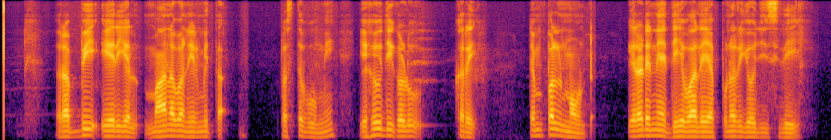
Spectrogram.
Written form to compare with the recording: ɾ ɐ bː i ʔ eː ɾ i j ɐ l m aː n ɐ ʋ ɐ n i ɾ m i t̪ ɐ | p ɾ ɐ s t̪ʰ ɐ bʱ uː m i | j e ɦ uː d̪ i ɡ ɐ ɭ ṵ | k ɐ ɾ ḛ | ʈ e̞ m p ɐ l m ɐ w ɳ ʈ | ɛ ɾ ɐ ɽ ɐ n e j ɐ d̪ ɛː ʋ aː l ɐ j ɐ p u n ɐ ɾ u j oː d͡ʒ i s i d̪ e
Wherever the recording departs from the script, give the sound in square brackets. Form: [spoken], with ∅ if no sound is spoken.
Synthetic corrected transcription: ɾ ɐ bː i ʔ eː ɾ i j ɐ l m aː n ɐ ʋ ɐ n i ɾ m i t̪ ɐ | p ɾ ɐ s [t̪] ɐ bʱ uː m i | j e ɦ uː d̪ i ɡ ɐ ɭ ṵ | k ɐ ɾ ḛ | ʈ e̞ m p ɐ l m ɐ w ɳ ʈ | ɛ ɾ ɐ ɽ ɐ n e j ɐ d̪ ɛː ʋ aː l ɐ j ɐ p u n ɐ ɾ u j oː d͡ʒ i s i d̪ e

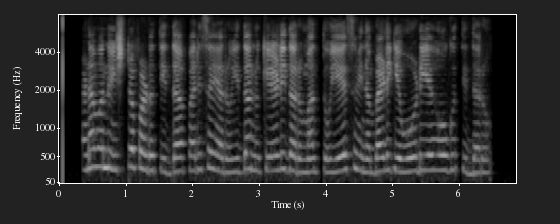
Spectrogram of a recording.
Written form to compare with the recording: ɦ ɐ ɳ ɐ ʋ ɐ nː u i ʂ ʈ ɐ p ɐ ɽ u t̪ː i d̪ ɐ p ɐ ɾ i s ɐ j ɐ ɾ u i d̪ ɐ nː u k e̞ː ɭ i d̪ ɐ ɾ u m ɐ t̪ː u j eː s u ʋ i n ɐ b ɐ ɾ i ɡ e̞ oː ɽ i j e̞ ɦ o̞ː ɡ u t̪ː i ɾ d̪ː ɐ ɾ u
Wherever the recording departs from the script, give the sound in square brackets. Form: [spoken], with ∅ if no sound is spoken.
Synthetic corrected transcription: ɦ ɐ ɳ ɐ ʋ ɐ nː u i ʂ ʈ ɐ p ɐ ɽ u t̪ː i [d̪ː] ɐ p ɐ ɾ i s ɐ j ɐ ɾ u i d̪ ɐ nː u k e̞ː ɭ i d̪ ɐ ɾ u m ɐ t̪ː u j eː s u ʋ i n ɐ b ɐ [ɭ] i ɡ e̞ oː ɽ i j e̞ ɦ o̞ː ɡ u t̪ː i [∅] d̪ː ɐ ɾ u

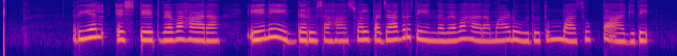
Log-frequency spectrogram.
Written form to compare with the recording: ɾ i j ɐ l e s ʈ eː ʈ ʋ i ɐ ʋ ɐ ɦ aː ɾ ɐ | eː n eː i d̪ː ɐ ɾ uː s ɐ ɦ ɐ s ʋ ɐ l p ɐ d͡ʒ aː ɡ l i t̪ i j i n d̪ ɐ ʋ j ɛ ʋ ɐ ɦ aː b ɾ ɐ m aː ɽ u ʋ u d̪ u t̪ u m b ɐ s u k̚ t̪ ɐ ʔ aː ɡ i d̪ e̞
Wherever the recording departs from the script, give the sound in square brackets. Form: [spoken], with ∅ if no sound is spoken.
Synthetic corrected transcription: ɾ i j ɐ l e s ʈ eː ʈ ʋ [j] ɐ ʋ ɐ ɦ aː ɾ ɐ | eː n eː i d̪ː ɐ ɾ uː s ɐ ɦ ɐ s ʋ ɐ l p ɐ d͡ʒ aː ɡ [ɾ] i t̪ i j i n d̪ ɐ ʋ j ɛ ʋ ɐ ɦ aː [∅] ɾ ɐ m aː ɽ u ʋ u d̪ u t̪ u m b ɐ s u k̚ t̪ ɐ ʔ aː ɡ i d̪ e̞

